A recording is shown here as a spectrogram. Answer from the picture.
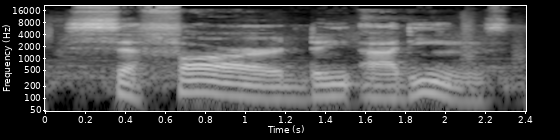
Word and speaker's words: Sephardim: Sephardim, so it's three words, three syllables. Sephardim, like Adanim, which is Hebrew in origin.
